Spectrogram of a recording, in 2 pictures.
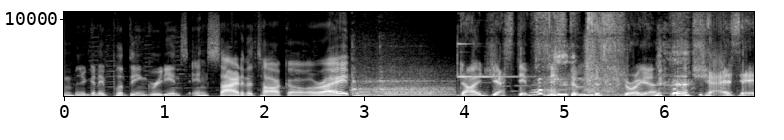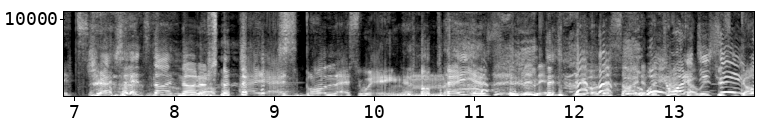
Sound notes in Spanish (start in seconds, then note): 7.1 risas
